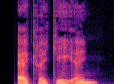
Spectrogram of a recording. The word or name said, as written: aggregering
